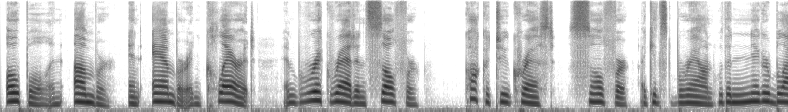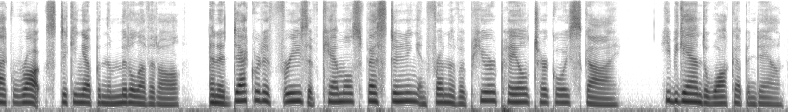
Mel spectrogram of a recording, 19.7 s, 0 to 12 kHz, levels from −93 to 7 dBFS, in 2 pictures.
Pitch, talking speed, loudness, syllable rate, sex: 185 Hz, 150 wpm, -19 LUFS, 4.4 syllables/s, female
